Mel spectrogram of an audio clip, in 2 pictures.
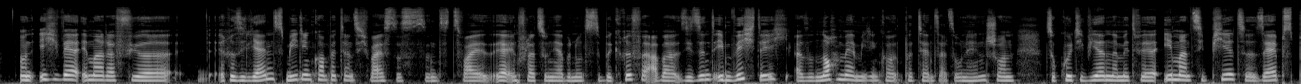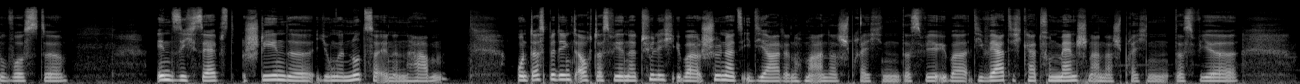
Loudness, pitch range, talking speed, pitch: -23 LUFS, 170-200 Hz, 150 wpm, 180 Hz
